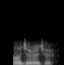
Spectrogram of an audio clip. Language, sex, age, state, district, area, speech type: Nepali, female, 45-60, West Bengal, Darjeeling, rural, conversation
